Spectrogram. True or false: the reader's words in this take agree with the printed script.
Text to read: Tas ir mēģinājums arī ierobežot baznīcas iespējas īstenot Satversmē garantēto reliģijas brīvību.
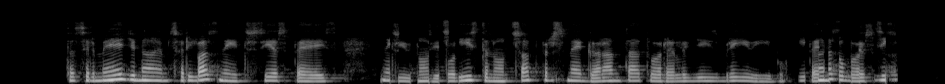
false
